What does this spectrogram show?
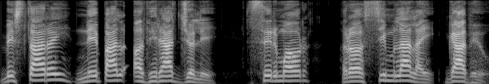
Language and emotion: Nepali, neutral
